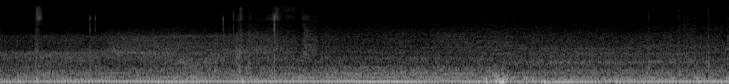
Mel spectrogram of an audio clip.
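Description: Recycling truck's engine running steadily, a low even hum, with a single thump about five seconds in.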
